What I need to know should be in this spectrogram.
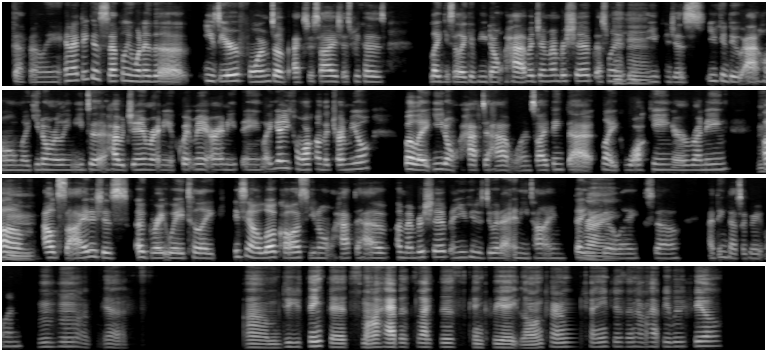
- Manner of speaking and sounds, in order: "treadmill" said as "treadmeal"
- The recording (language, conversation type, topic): English, unstructured, What small habit makes you happier each day?
- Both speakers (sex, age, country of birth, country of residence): female, 20-24, United States, United States; female, 60-64, United States, United States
